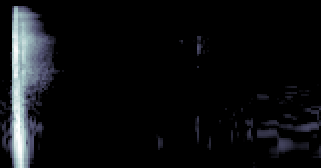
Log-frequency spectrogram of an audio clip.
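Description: A single gunshot from the long gun aimed up into the tree, one sharp crack just after the start that dies away within a quarter second.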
